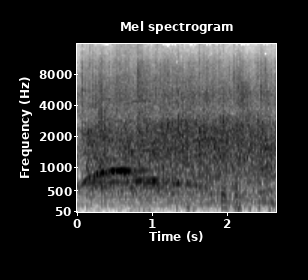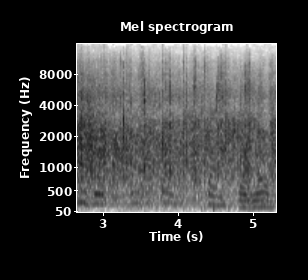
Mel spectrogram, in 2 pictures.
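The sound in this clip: A church audience applauds as a pastor is welcomed to the podium. The clapping is dense and steady throughout and eases slightly toward the end, with faint voices underneath.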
